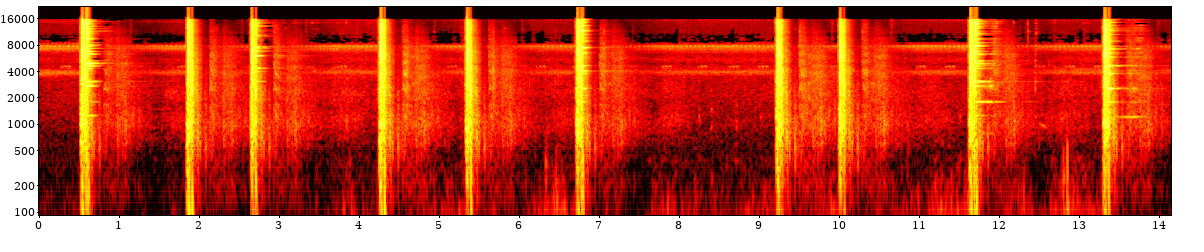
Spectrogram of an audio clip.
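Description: A Browning FN Hi Power pistol firing at outdoor steel plates: about ten sharp, loud shots spaced irregularly over several seconds, each followed by a ringing metallic clang from the struck steel.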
